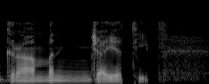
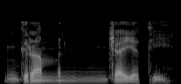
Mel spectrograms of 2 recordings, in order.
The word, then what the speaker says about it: gramam jayati: following, viro mama, then graman jayati. the final M becomes Anuswara. And here, look, it's pronounced as a palatal N because of the following J. So it would be pronounced Gramanjayati.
